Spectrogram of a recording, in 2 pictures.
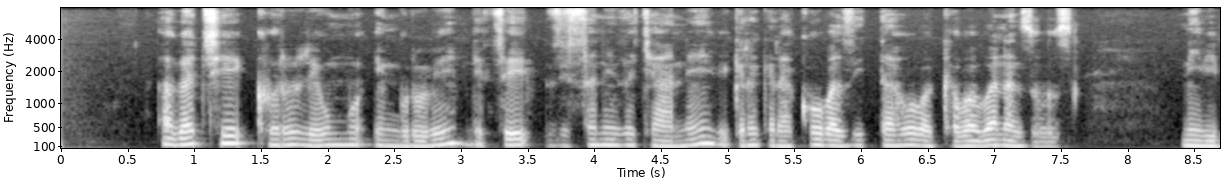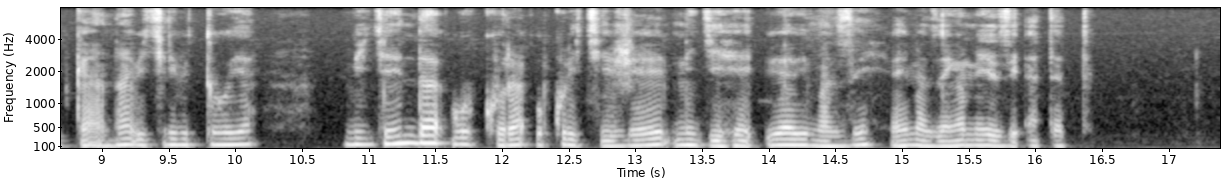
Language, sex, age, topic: Kinyarwanda, male, 25-35, agriculture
